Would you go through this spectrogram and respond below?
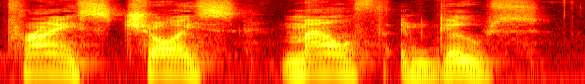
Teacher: are quite extreme diff thongs in Manchester by that I mean the tongue travels quite a way between the beginning and end of price Choice mouth and Goose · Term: extreme diphthongs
